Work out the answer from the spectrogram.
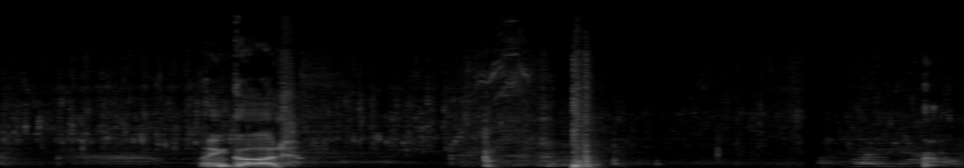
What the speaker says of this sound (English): Toilet's filling, I could hear it.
